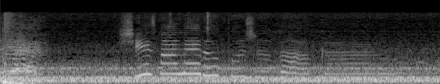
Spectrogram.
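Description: Steady low drone of a jet airliner cabin in flight, with a voice briefly heard over it in the middle.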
